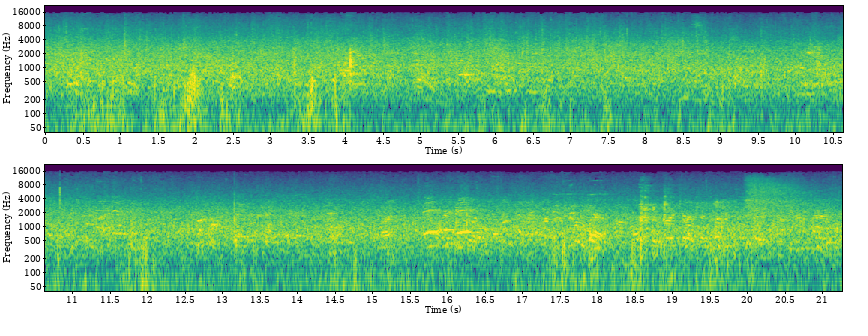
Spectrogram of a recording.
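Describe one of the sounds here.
A steady murmur of distant city noise fills the air.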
